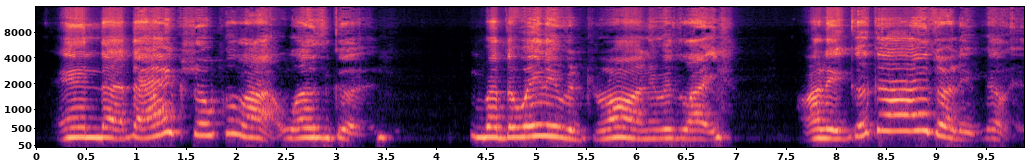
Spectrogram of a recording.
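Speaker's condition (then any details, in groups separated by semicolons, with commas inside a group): Cerebral palsy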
